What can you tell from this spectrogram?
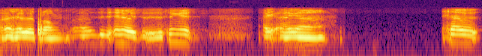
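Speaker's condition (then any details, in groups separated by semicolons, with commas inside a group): Parkinson's; gave up driving license; trouble holding phone to ear; hard to talk, speech somewhat difficult to understand on phone, needs speakerphone to be loud enough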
